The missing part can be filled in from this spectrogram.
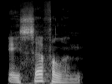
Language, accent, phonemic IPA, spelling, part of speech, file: English, US, /eɪˈsɛ.fə.lən/, acephalan, noun / adjective, En-us-acephalan.ogg
- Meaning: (noun) Acephal; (adjective) Belonging to the Acephala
